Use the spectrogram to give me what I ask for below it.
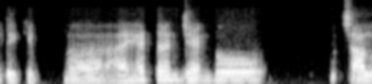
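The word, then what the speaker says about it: Django: उसको बताने के लिए, क्योंकि वो हमेशा डी जेंगो प्रोनाउंस करता था ना, बट इफ you listen to the pronunciation it's जेंगो, ठीक है।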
